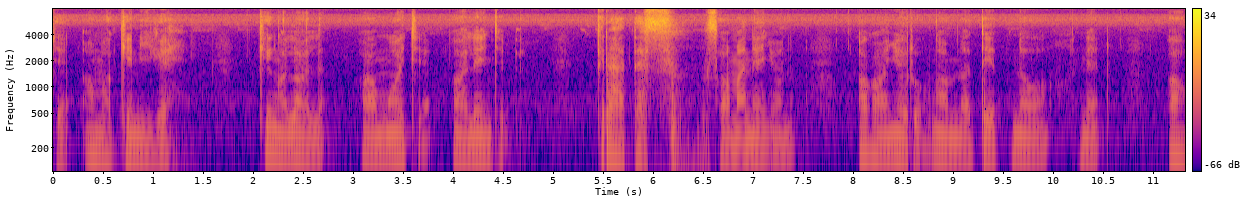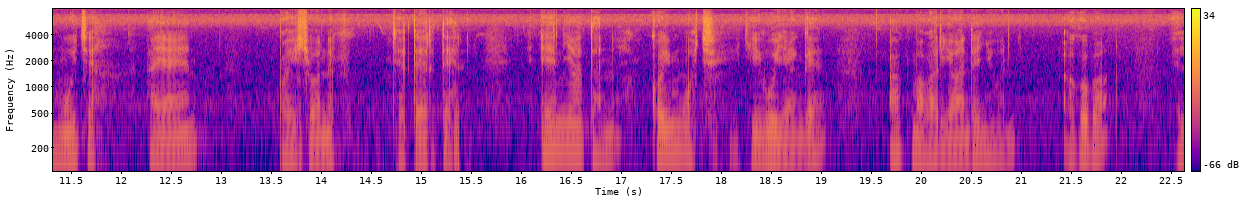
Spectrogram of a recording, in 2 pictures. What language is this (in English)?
Kalenjin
